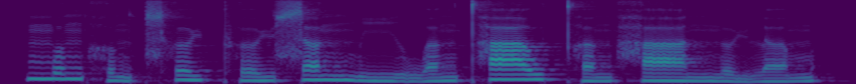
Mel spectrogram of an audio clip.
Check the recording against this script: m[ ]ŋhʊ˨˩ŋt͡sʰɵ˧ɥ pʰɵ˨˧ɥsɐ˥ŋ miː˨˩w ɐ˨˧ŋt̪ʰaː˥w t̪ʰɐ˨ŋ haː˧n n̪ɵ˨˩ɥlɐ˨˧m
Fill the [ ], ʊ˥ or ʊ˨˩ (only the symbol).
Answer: ʊ˥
